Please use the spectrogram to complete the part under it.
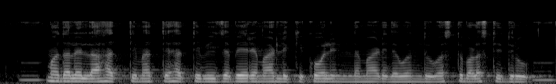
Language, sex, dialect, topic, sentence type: Kannada, male, Coastal/Dakshin, agriculture, statement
